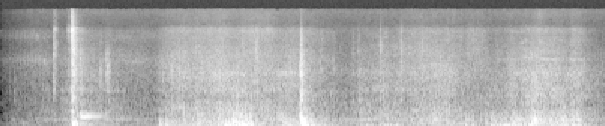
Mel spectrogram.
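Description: Small handling noises inside a pickup truck cab before the engine is cranked: a sharp click about half a second in, a knock about two and a half seconds in, and soft shuffling in between.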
